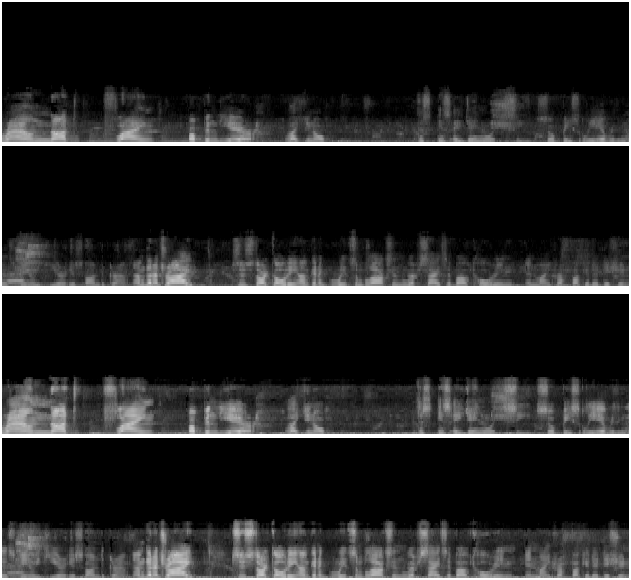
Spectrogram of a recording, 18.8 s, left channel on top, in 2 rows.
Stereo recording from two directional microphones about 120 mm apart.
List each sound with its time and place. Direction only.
0.0 s a woman's voice: 10° right (ahead or behind)
3.4 s a woman's voice: 20° right (ahead or behind)
6.2 s a woman's voice: 25° right (ahead or behind)
7.0 s speech: 15° right (ahead or behind)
